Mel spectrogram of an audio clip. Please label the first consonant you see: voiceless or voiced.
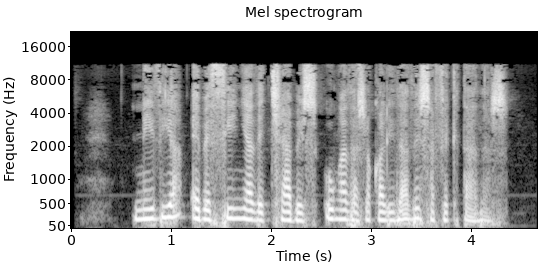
voiced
